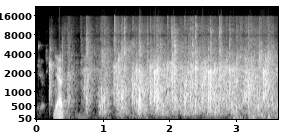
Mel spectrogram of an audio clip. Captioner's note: applause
